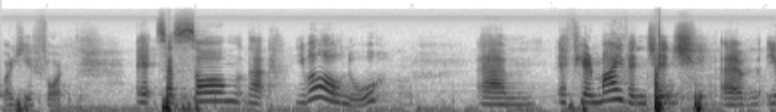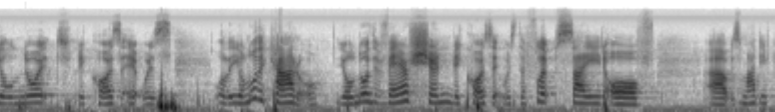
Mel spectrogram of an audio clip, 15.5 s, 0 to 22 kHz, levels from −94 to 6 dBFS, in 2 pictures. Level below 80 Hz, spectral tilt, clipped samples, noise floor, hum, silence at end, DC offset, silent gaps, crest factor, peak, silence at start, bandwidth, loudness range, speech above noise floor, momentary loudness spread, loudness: -30 dBFS; -4.5 dB/octave; under 0.1%; -39 dBFS; none; 0 s; under 0.1%; none; 20 dB; 0 dBFS; 0 s; 15.5 kHz; 5 LU; 20 dB; 17 LU; -19 LUFS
